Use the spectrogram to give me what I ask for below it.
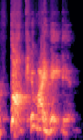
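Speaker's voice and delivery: loud, high furious outburst; angry shout. Real, not acted. Ranting on stream, shouting his hatred out loud. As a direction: yell it out in rage.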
